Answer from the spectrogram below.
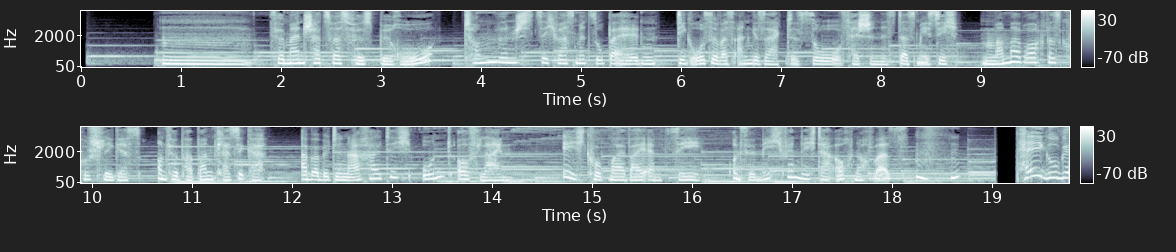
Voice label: german female voice character

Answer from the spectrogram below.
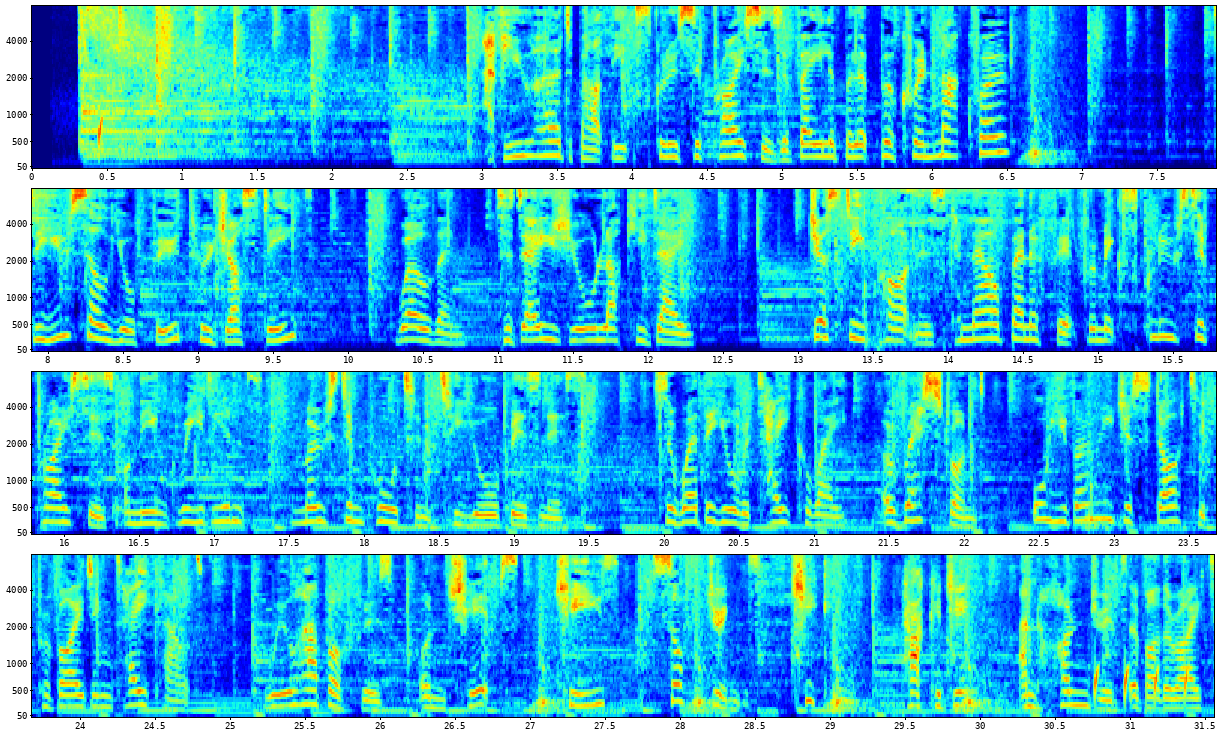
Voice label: web promo; booker; just eat

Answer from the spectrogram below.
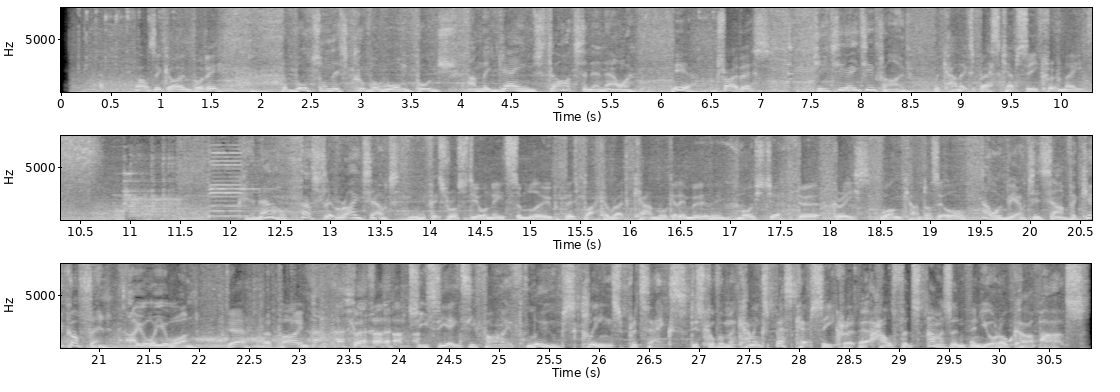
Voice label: double header conversational

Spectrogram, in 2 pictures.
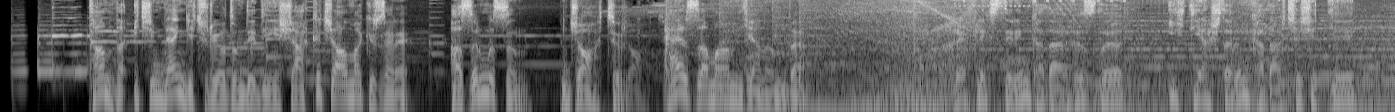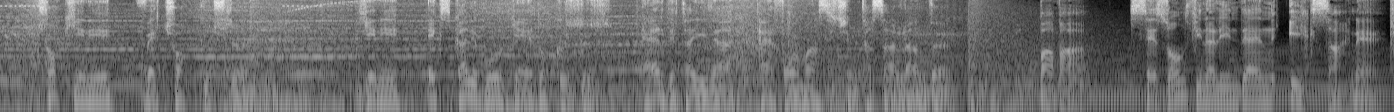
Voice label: turkish voice commercial

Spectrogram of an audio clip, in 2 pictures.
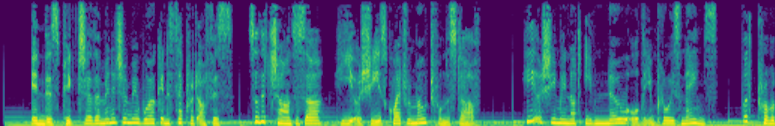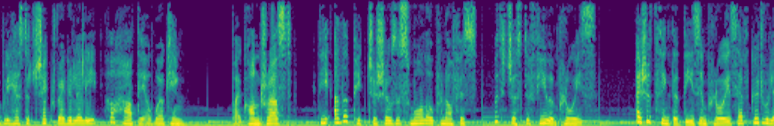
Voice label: german, corporate english

